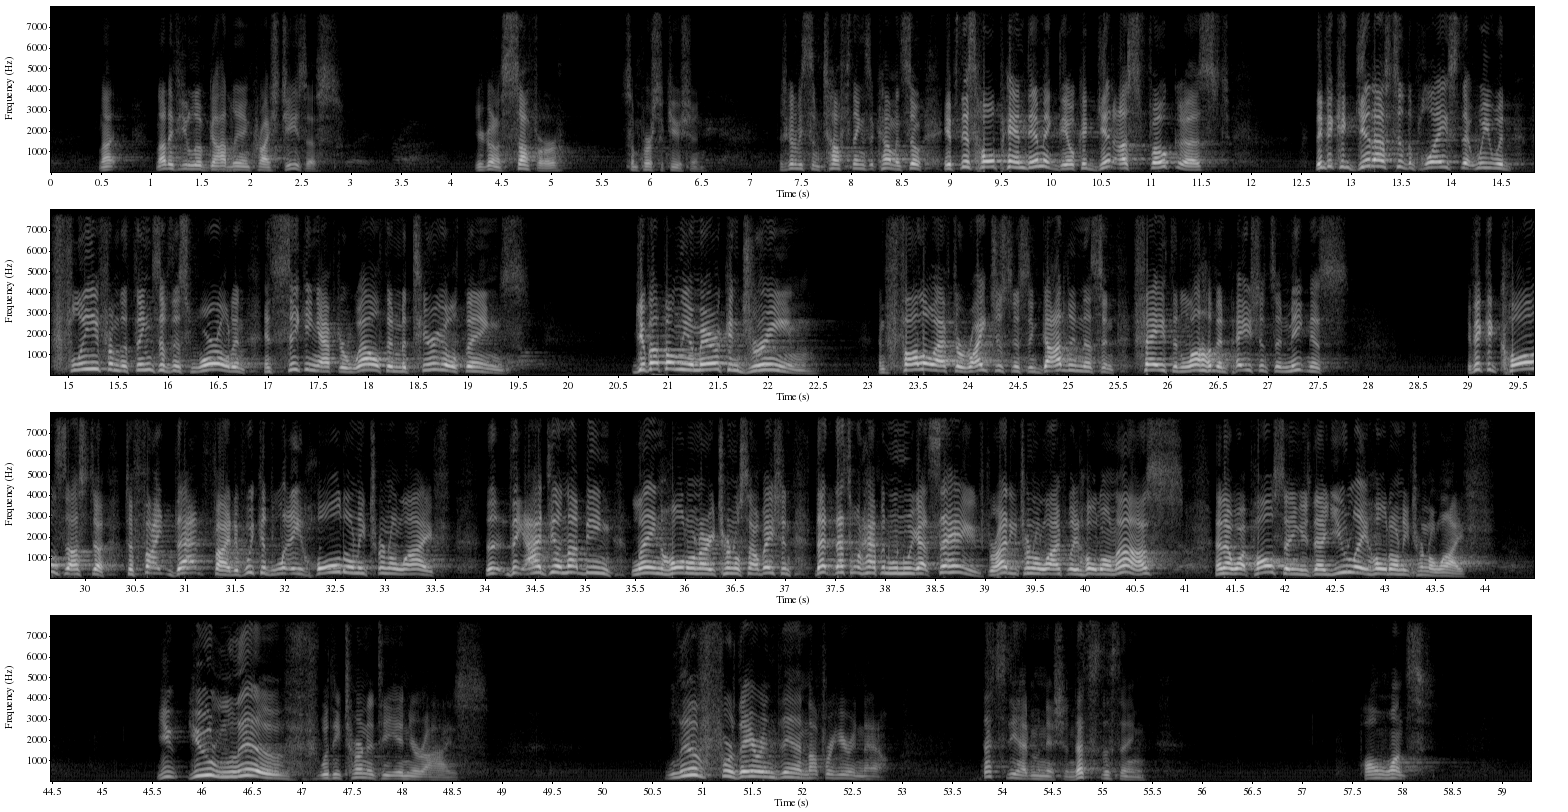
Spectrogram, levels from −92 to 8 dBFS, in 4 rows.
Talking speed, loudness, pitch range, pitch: 165 wpm, -27 LUFS, 165-275 Hz, 230 Hz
